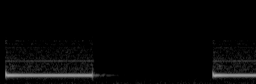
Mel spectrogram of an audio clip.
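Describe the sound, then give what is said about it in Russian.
Telephone line tones from a public payphone as a number is called: two long, steady tones at a single pitch, separated by a pause of about a second. “Потом остановилась, решилась и набрала номер.”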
